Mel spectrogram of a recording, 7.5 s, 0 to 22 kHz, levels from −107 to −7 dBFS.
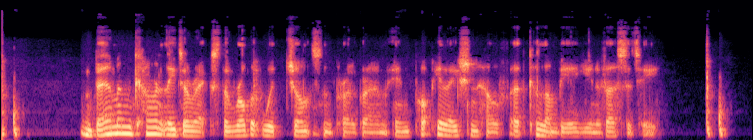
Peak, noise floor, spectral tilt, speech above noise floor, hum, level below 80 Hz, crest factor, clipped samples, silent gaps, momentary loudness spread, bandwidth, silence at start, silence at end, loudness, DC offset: -2 dBFS; -61 dBFS; -5 dB/octave; 43 dB; none; -60 dBFS; 18 dB; under 0.1%; none; 12 LU; 9.4 kHz; 0 s; 0.25 s; -19 LUFS; under 0.1%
